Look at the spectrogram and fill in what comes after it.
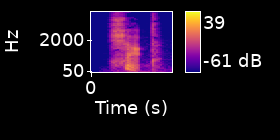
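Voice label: "shut", British English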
